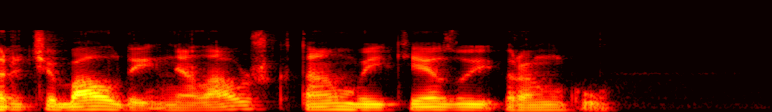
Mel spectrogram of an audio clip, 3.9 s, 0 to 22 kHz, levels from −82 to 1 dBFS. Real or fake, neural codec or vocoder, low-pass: real; none; 7.2 kHz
